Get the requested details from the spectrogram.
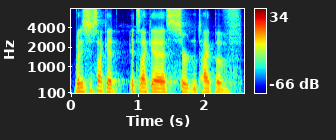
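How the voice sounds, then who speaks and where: A man's voice: medium pitch, fairly even intonation, moderate pace, darkish tone. A young man co-hosting a casual podcast, explaining research in a rambling way, with lots of fillers and restarts. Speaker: podcast co-host presenting research. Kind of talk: casual chat.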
